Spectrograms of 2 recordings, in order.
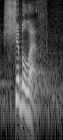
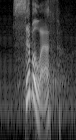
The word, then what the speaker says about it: Shibboleth: And if he replied, "No," they said, "All right, then say Shibboleth." And if he said Sibboleth, because he could not pronounce the word correctly, they seized him and killed him at the fords of the Jordan.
